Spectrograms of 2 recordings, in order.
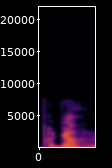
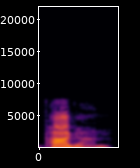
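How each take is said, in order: First: The stress is on the second syllable. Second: The stress is on the first syllable. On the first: "you should be accenting that second A if you wanted to be Pagan" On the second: "It could be Pagan Gonzalez"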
